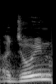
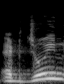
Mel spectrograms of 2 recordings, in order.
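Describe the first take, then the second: First: The d sound before j is silent. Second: The d sound before j is pronounced. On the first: The speaker calls it right. "यहाँ अजोइन word लिखा है" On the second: The speaker calls it wrong. "हमने एडजोइन इसे नहीं बोला है"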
